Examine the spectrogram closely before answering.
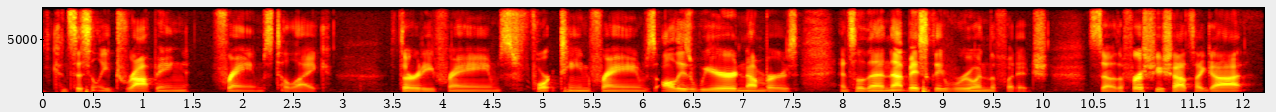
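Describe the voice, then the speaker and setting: A man talking casually as a video creator, explaining his process in a conversational way. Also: sits low. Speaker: video creator and channel host. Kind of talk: casual vlog talk and editing walkthrough.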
